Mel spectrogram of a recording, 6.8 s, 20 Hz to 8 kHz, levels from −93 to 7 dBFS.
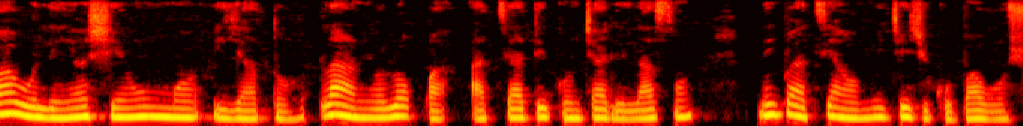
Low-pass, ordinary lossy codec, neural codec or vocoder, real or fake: none; none; none; real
